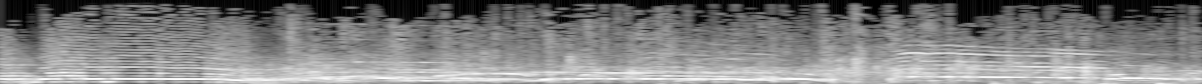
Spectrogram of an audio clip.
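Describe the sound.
A large crowd cheers and shouts continuously as a performer is called up, many voices overlapping in loud, high-pitched whoops and yells that stay steady for the whole stretch.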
